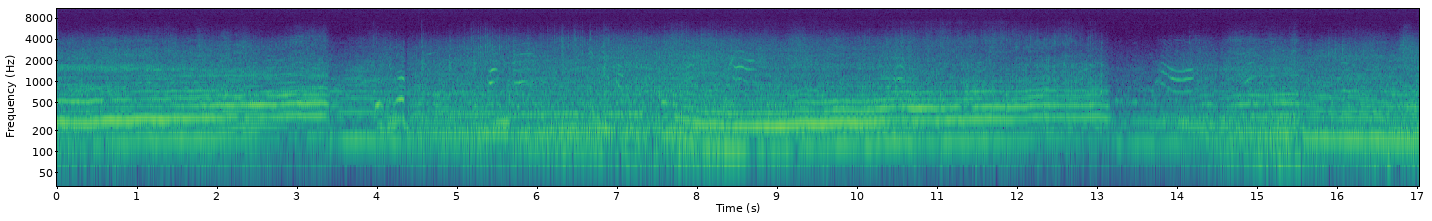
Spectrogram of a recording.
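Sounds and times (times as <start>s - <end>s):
race car engines at high revs: 0.0s - 17.0s.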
